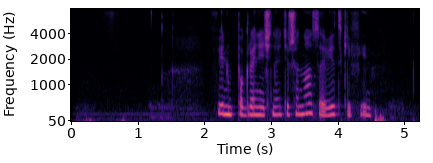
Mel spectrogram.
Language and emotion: Russian, neutral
